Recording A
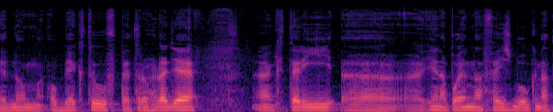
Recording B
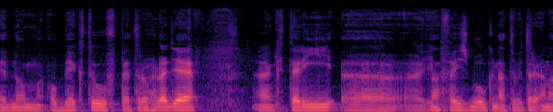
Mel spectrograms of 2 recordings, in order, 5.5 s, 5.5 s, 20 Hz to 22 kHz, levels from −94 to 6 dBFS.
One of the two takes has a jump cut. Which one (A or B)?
B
